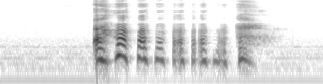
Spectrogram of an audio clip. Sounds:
Laughter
